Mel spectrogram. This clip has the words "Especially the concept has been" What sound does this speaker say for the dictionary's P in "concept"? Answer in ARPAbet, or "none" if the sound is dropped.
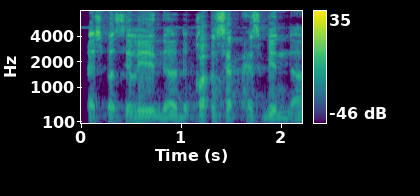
P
